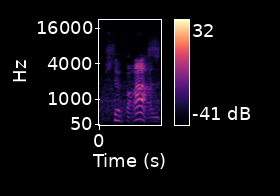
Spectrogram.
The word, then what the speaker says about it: Siobhan: Siobhan, that's how you pronounce it.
